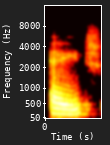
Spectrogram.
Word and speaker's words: H: So the letter H is pronounced H when we spell. And H, in H, you hear two sounds. You hear an A as in gray and a Ch as in chimpanzee.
